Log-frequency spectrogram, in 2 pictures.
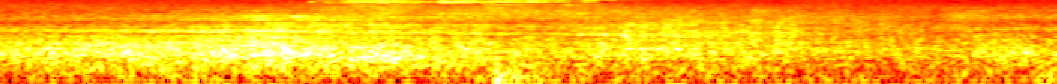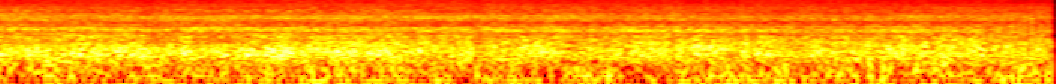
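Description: Ocean surf breaking and washing over the sand, a steady rushing noise that swells a little louder between about one and three seconds in.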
